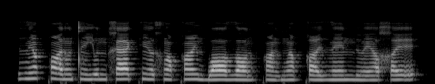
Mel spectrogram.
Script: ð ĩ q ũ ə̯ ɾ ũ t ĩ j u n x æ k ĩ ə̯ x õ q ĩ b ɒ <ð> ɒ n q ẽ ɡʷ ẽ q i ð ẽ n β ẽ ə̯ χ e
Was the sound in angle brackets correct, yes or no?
yes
